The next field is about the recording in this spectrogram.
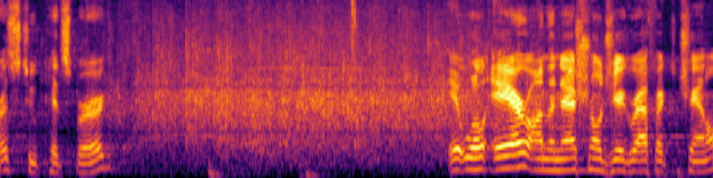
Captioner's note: applause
